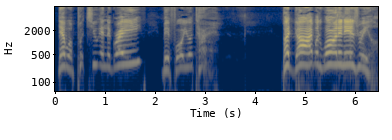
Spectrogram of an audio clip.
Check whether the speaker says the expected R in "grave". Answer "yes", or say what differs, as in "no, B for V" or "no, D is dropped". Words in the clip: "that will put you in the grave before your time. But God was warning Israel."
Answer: yes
